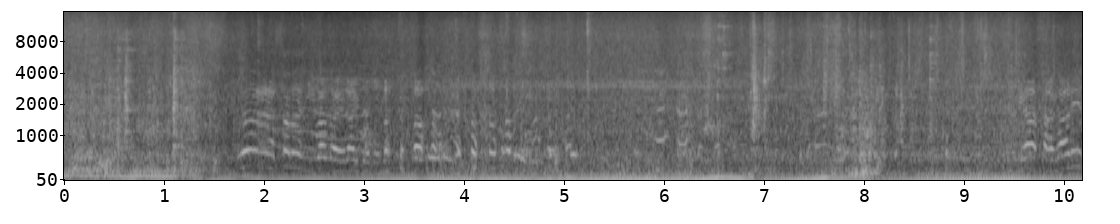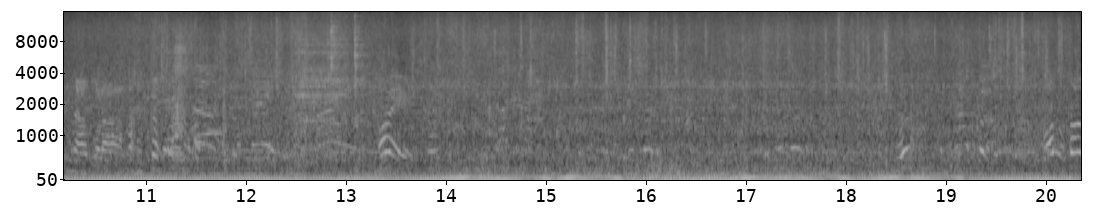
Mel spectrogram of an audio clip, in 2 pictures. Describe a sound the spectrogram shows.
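Rocks crunch and knock under the vehicle's tyres.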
